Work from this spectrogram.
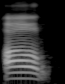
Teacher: ada ro sukun sebelumnya berharakat fathah. Ini ro-nya dibaca tebal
